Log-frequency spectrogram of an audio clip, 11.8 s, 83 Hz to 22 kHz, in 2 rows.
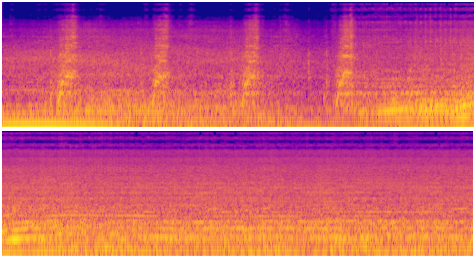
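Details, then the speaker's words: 1972 Evinrude 4 hp light twin outboard, probably unrun about a month, run in a test barrel at 30 degrees before winter storage on proper oil mix: catches after a few pulls and settles into a steady, even buzz, no misses or knocks; very good runner. "This one's also a very good runner, and I'm going to shut the gas off now."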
